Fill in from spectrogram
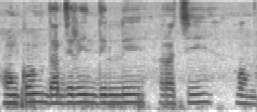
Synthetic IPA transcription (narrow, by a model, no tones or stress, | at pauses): hɔŋkɔŋd̪aɾd͡ʒiɾind̪ilːiɾat͡ʃibɔm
